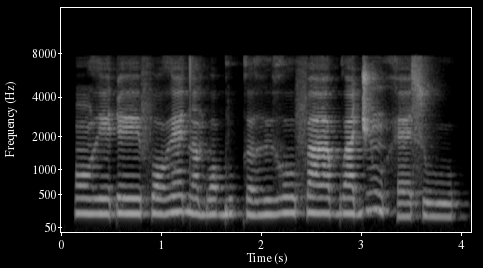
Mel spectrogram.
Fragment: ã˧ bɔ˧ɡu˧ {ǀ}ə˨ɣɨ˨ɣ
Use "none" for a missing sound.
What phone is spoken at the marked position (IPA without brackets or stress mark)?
k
